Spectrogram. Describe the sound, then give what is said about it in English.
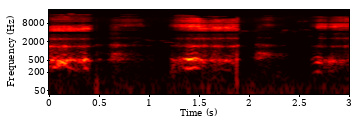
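Heavy, labored breathing performed by a voice to show breathing that becomes very hard and stuck: three strained, wheezy breath cycles rising and falling in a slow rhythm, fairly quiet, no words. “Very hard to breathe. Stuck.”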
